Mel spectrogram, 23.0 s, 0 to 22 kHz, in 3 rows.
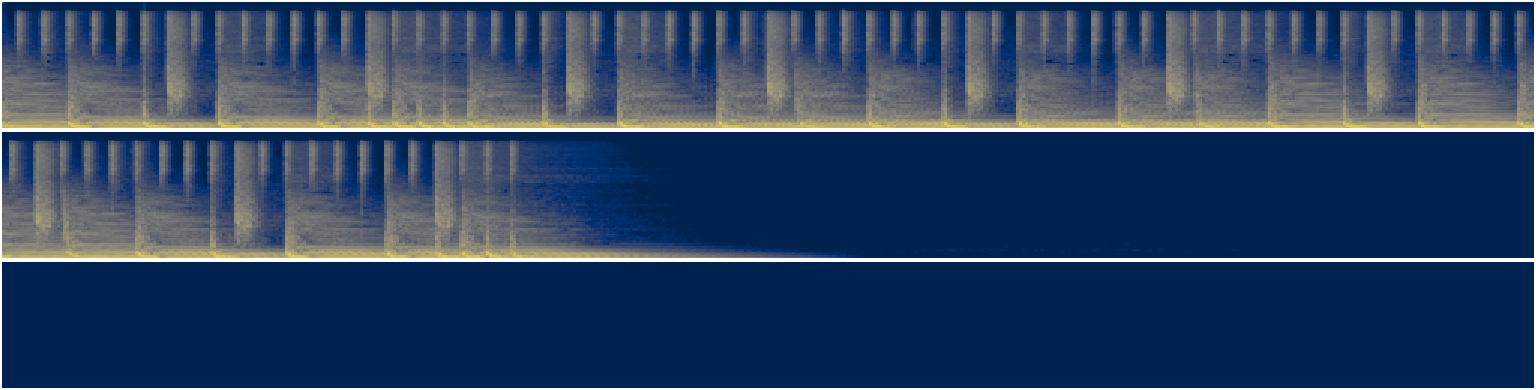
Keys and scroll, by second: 1.7 Right.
